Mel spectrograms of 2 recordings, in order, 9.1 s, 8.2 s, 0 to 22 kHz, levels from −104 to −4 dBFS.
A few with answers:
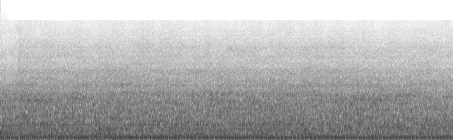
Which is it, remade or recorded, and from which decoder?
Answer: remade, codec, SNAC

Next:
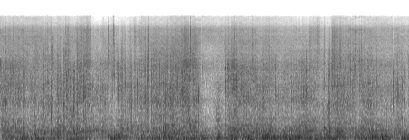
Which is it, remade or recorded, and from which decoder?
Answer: remade, codec, SNAC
